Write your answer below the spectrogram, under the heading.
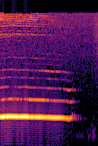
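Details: A pet dog howling at a squeaky toy: one steady, level, tonal howl lasting about a second and a half, then dropping slightly in pitch before fading into silence.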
